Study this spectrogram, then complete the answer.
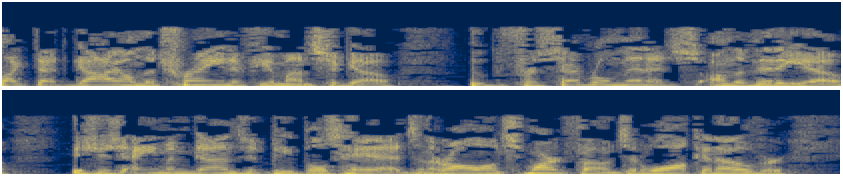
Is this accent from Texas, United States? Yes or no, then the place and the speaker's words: yes; Dallas, Texas, United States; The culture was much more rough when I was even growing up outside Dallas, Texas, and in Dallas.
